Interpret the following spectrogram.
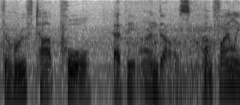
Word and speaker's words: Andaz: we are at the rooftop pool at the unas I'm finally saying it right I'm so proud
